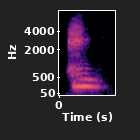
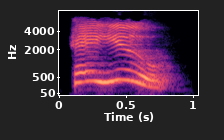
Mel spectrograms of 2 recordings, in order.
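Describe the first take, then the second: First: It is said very softly. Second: It is said very loudly.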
